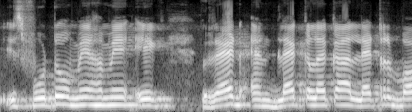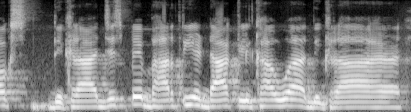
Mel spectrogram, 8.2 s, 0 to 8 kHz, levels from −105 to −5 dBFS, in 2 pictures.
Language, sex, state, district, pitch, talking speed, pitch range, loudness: Hindi, male, Uttar Pradesh, Lucknow, 175 Hz, 165 wpm, 160-195 Hz, -14 LUFS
